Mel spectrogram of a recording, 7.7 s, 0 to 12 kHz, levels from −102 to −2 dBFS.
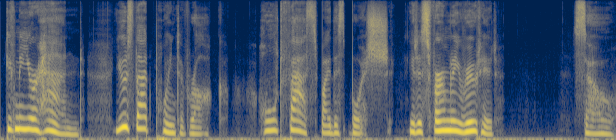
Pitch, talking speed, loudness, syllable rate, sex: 205 Hz, 125 wpm, -17 LUFS, 3.9 syllables/s, female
